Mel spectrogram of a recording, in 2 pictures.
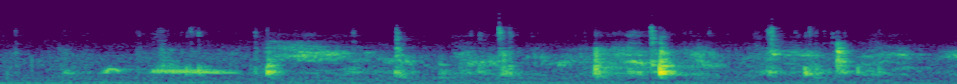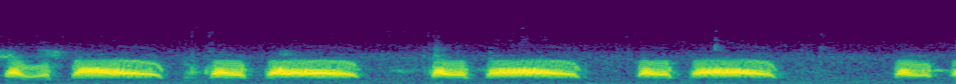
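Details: A decoy Spotted dove calling with a sharp voice, urgent cooing: soft low murmurs and clicks at first, then loud, deep, repeated coo notes in quick pairs and runs, close to one per second.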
